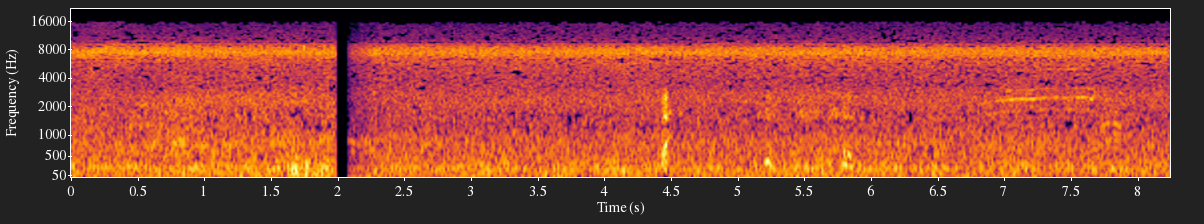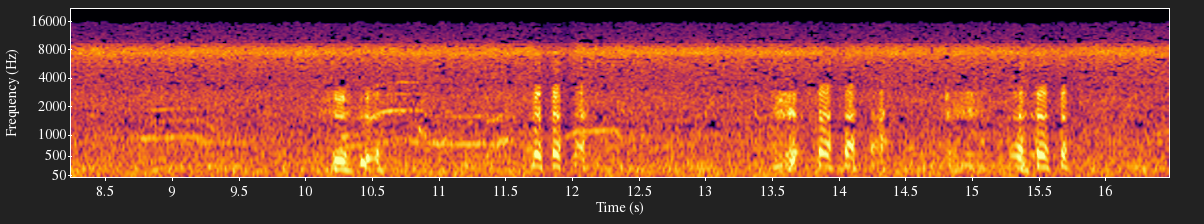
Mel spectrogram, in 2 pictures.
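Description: Rushing water roars steadily over rocks.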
